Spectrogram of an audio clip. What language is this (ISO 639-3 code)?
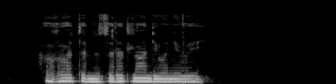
pus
